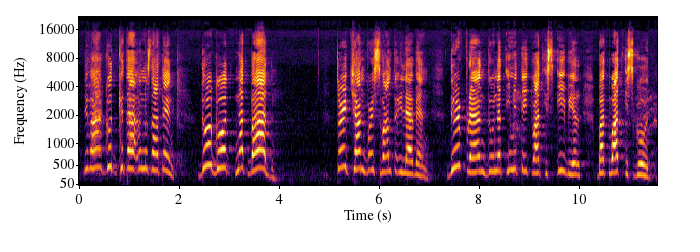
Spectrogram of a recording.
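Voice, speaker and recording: High bright-voiced woman pastor preaching. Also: measured pace. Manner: mixes Tagalog and English, asks "di ba?" often; leads the congregation in repeating phrases. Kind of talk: sermon.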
